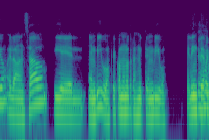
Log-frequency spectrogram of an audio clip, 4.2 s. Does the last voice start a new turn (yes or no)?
yes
